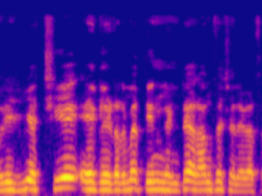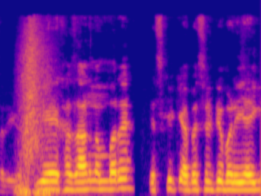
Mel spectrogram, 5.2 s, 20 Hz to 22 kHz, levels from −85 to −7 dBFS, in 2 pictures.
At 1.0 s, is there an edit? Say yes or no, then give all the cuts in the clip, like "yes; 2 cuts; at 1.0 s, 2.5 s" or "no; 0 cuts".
no; 2 cuts; at 2.9 s, 4.0 s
